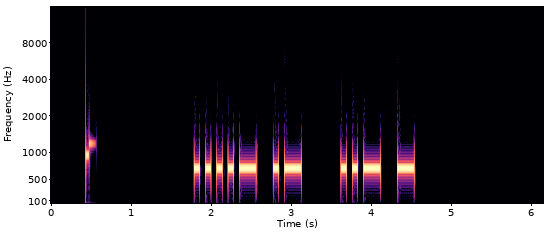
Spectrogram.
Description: Morse code, heard as a keyed tone, about 17 wpm, 700 Hz. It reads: 4A UT
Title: Field Day Exchanges - 17wpm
